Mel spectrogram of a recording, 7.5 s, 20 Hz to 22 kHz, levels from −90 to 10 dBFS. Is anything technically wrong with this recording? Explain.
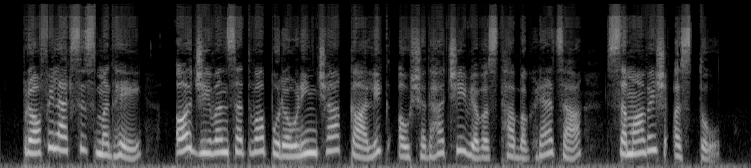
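Yes. There's Opus compression damage all the way through this speech, and it's plainly audible. The bandwidth stays fullband, with content reaching about 20.3 kHz, so it isn't muffled. Instead the sound turns rough and grainy, with a noisy texture. That's likely the codec's music (CELT) mode running short of bits: it keeps each band's energy but fills the detail with folded or noise-like content. The level of damage fits something around 24 kbps.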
